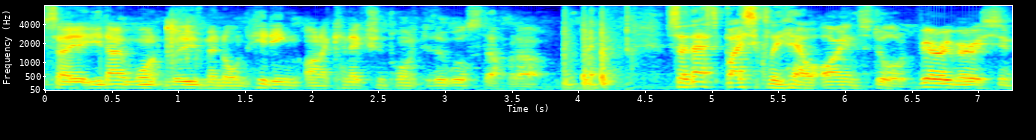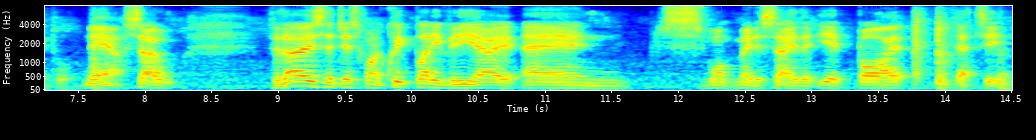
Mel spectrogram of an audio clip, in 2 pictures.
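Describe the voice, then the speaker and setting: A man's voice: on the low side, fairly quick, noisy background. An Australian man giving a casual hands-on product review in a blokey, slangy, mildly sweary way. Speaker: product review video host.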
